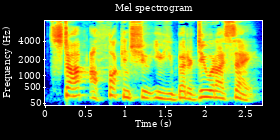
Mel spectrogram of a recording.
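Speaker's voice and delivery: high, loud commanding shout; shouted threat. A narrator's reading. Artemis orders the broken-nosed man to stop, shouting. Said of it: "directing her shout toward the broken-nosed man".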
